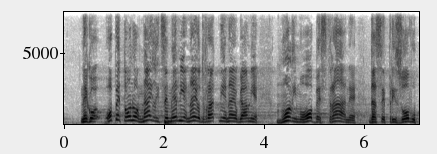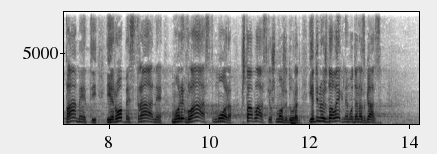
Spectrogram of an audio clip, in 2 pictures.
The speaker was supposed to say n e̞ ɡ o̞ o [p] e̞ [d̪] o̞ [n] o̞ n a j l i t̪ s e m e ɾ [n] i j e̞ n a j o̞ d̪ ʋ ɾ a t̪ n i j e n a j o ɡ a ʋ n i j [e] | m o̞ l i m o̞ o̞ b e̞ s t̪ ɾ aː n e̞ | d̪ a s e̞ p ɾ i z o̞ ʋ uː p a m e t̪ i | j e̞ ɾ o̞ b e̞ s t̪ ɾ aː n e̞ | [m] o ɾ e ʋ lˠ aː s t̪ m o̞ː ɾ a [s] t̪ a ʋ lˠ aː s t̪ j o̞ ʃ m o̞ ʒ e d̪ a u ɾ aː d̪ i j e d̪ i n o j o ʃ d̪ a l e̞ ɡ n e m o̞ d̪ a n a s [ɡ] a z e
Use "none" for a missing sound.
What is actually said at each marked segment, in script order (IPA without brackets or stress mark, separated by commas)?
p, t̪, n, n, e, m, ʃ, ɡ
